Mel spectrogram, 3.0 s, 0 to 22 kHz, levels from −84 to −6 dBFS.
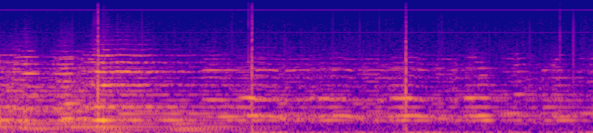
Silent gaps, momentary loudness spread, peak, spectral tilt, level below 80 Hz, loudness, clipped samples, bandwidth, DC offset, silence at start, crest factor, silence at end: none; 9 LU; -8 dBFS; -4 dB/octave; -52 dBFS; -32 LUFS; under 0.1%; over 20 kHz; under 0.1%; 0 s; 24 dB; 0 s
